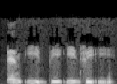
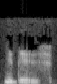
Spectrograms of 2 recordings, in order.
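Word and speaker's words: Nadège: Nedege. Nadej. Nadej, how beautiful. French? Yes. It's a French name, Nadej.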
